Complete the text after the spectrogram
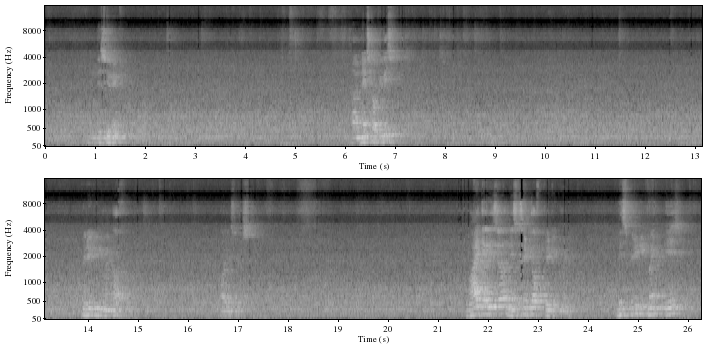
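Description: A man speaks calmly in short bursts, nearby in a room.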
